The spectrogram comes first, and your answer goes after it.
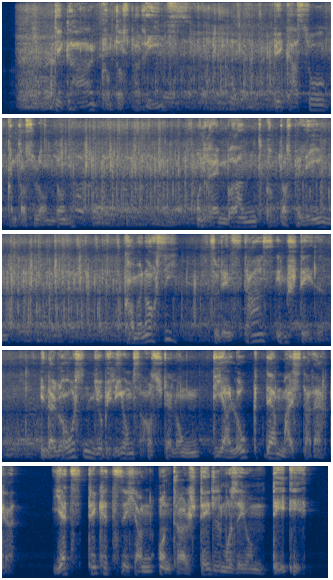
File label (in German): funk spot; staedel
